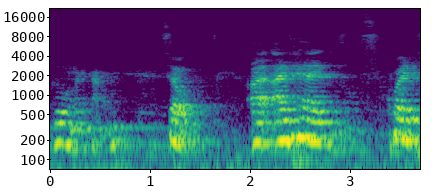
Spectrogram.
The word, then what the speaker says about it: GonaCon: And a lot of people call it GonaCon, but just FYI, think of the word gonad or gonadotrophin, it's pronounced GonaCon.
